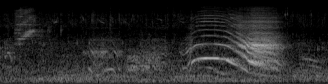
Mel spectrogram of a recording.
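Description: A macaw gives one loud, harsh, rasping squawk lasting about a second, rising then falling. Fainter, softer bird sounds come before it.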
